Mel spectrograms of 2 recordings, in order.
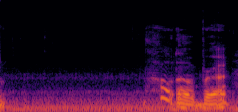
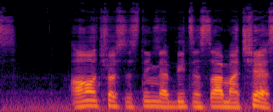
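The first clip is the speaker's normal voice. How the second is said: ordinary delivery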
